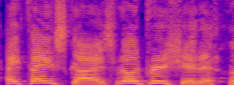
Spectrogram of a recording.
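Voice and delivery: high, dorky thanks. Retold or imitated. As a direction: drop all cool and thank them in a chirpy pitch. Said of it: "he would stop being Elvis".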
